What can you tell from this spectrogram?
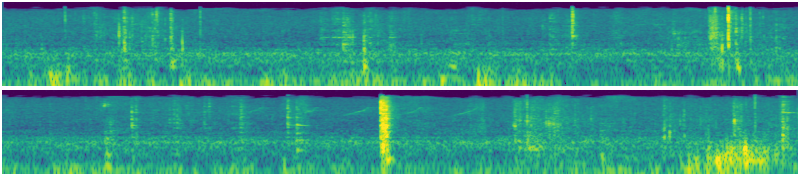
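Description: A wooden stick knocking and prying into dry, cracked mud as clods are broken up, in scattered sharp knocks and scrapes, the sharpest about six seconds in.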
